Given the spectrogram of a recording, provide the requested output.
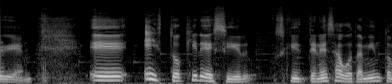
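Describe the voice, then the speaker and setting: An ordinary speaking voice with lively intonation. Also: man. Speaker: radio host. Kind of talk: radio talk segment. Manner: conversational, explanatory.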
